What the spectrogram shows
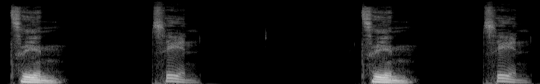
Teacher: Y la TS es un africado. Es un africado que significa que se unen dos consonantes como que fueran una especie de diptongo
